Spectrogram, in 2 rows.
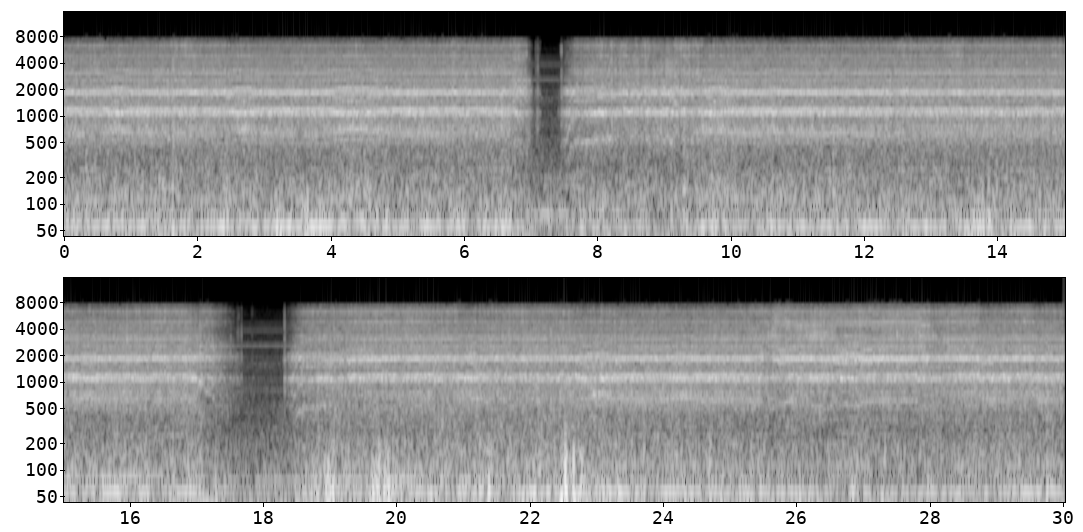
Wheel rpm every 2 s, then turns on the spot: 160, 160, 160, 100, 150, 160, 160, 160, 110, 90, 160, 160, 160, 160, 160.
none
